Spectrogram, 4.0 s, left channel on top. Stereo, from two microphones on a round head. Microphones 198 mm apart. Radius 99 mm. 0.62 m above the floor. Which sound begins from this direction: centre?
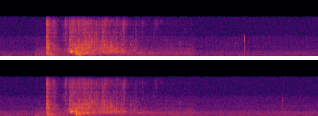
A splash, at 0.4 s.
